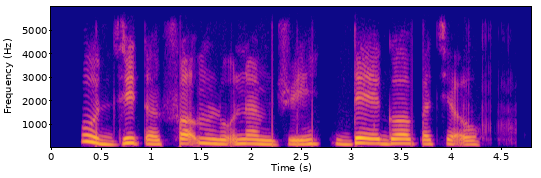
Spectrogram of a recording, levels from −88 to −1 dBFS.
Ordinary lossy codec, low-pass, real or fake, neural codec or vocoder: Opus, 32 kbps; 5.4 kHz; real; none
